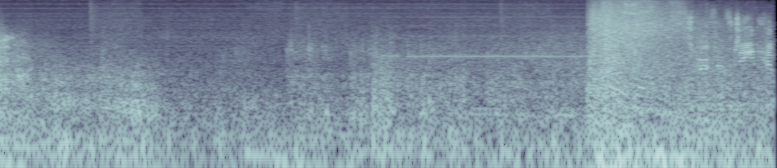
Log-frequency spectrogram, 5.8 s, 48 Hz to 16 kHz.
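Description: In the Ace Combat 7 flight game, a low rolling rumble of thunder and storm noise builds behind radio chatter, then a sudden loud crack of thunder bursts from a lightning strike and rumbles on.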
